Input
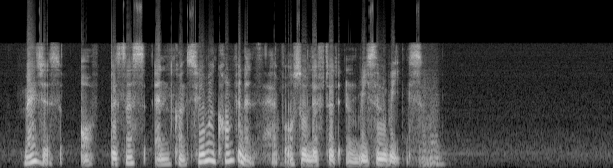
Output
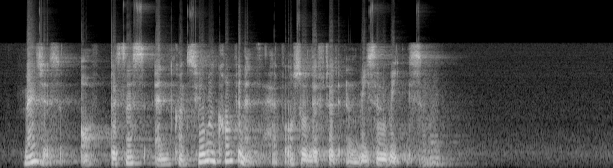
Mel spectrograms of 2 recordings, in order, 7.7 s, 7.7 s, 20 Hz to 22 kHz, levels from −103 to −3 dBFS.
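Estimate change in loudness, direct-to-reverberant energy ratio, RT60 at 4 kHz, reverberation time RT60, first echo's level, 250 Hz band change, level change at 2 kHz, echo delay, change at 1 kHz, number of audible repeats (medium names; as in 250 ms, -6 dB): +2.5 dB, 9.0 dB, 1.0 s, 1.6 s, no echo, +2.5 dB, +2.5 dB, no echo, +2.5 dB, no echo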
